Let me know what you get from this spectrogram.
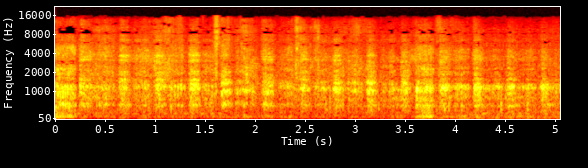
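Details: Field-type Labrador Retriever playing with a ball, breathing in quick rhythmic panting bursts about two to three per second, with soft scuffing and thumps from the play nearby.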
